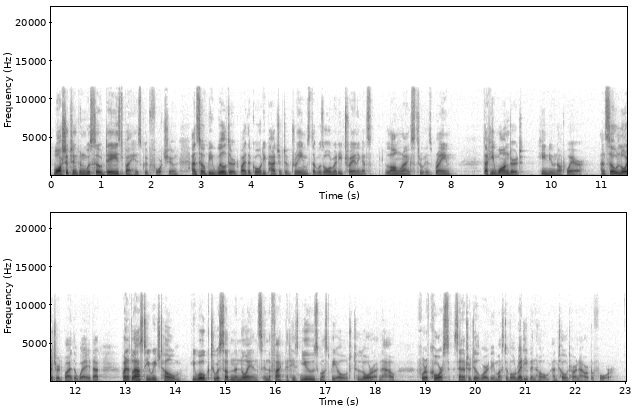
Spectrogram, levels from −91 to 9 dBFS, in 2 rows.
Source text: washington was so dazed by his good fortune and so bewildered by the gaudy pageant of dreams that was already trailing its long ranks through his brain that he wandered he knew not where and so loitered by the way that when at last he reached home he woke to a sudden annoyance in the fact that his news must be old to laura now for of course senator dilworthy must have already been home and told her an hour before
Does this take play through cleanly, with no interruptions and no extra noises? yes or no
yes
